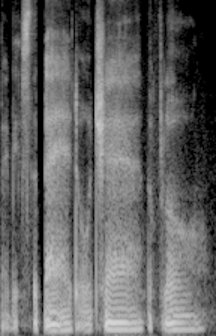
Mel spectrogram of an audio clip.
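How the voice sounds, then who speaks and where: Very deep, gravelly man guiding meditation. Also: little pitch movement. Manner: gentle, soothing, with long pauses. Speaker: meditation guide. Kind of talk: guided meditation, spoken slowly and softly.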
